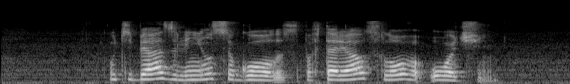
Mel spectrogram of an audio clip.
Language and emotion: Russian, neutral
